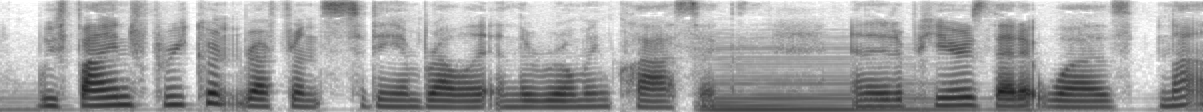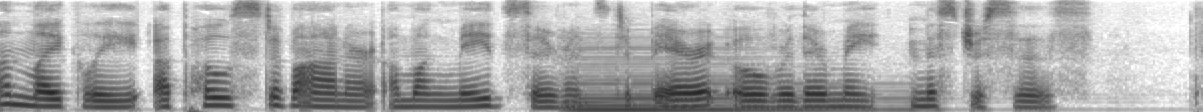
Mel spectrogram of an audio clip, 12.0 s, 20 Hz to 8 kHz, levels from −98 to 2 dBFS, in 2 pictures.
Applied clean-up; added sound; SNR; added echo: neural mask model RNNoise.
